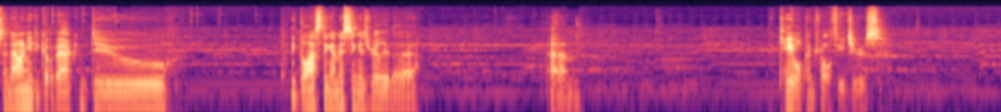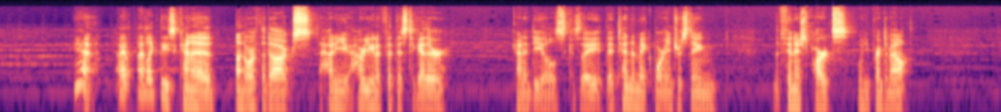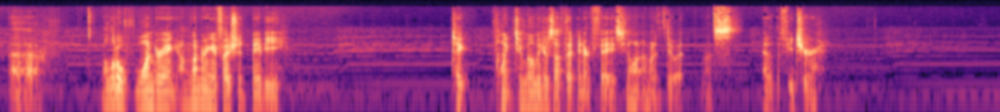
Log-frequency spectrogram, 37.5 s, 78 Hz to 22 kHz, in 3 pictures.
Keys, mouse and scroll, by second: 0.6 click, 2.4 click, 6.6 ctrl+click, 6.8 ctrl+r, 10.5 click, 11.0 middle click, 13.6 middle click, 15.0 middle click, 16.3 middle click, 17.1 middle click, 23.9-25.2 middle drag, 33.2 right click, 33.9 click, 36.0 middle click.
